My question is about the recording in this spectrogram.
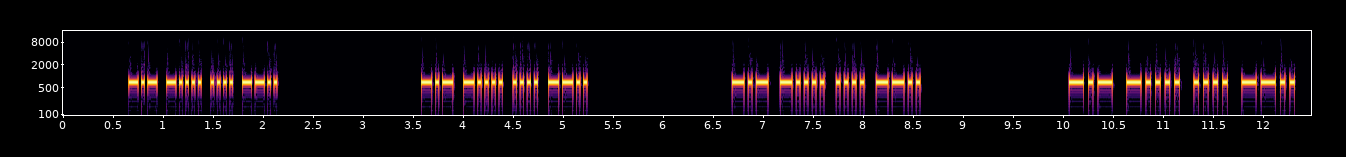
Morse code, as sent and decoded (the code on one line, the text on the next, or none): -.- -.... .... --.. / -.- -.... .... --.. / -.- -.... .... --.. / -.- -.... .... --..
K6HZ K6HZ K6HZ K6HZ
